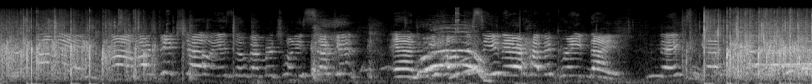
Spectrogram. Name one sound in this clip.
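A young woman laughs and shouts with delight.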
